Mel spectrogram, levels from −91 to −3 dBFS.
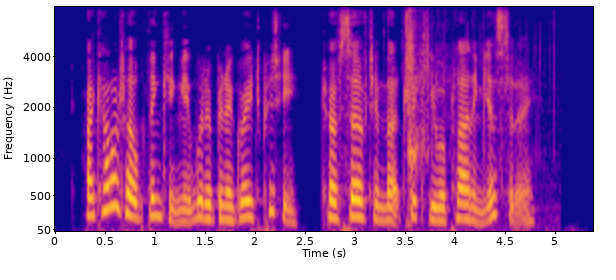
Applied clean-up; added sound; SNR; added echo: none; Fire; 16 dB; none.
